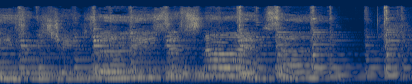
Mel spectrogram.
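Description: Young girls singing a song into microphones, accompanied by a ukulele, in a small room.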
